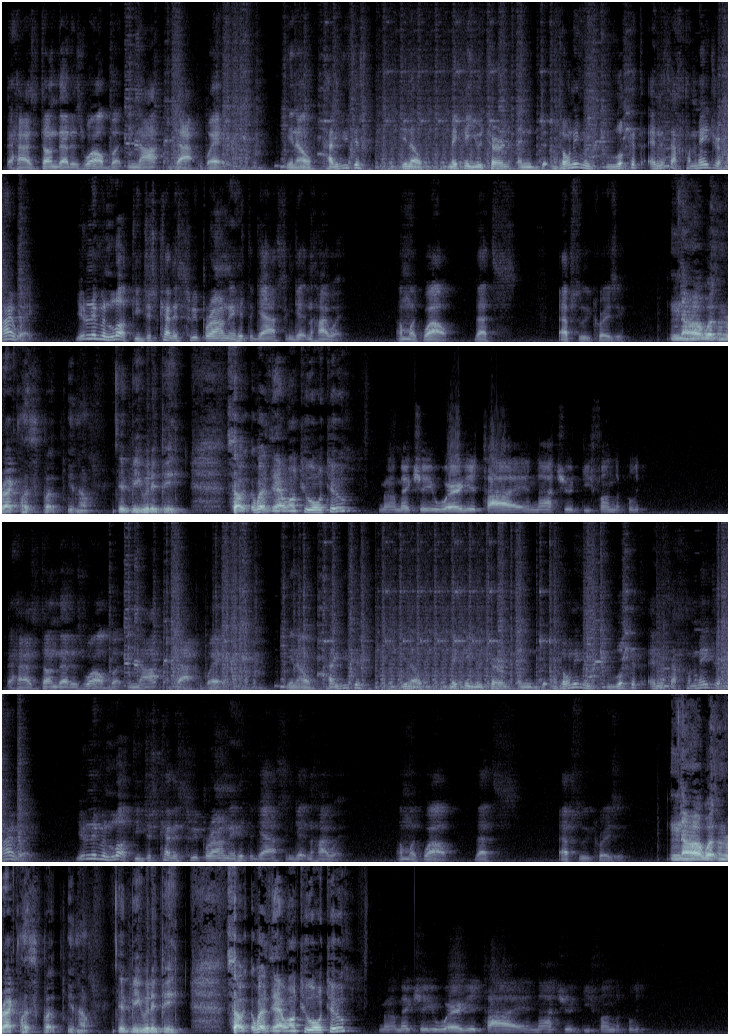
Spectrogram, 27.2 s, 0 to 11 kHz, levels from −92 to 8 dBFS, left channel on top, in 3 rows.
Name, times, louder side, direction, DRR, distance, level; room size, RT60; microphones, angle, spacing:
voice 1, 0.0-2.9 3.5-4.5 5.0-5.3 5.5-9.5 10.0-13.3 14.0-14.6 15.0-15.5 16.0-16.8, left 5 dB, 55° left, 0.5 m, -34 dB
sound 1, 1.3-7.0 7.2-7.8 8.2-8.3 8.6-9.3, right 1 dB, 90° right, 2.8 m, -42 dB
voice 2, 17.4-19.3 19.6-22.5, right 3 dB, 30° right, 0.7 m, -26 dB
voice 3, 22.9-26.1, left 5 dB, 75° left, 0.8 m, -36 dB
11.0 x 4.6 x 5.3 m
head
